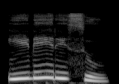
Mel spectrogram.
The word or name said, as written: ಈಡೇರಿಸು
